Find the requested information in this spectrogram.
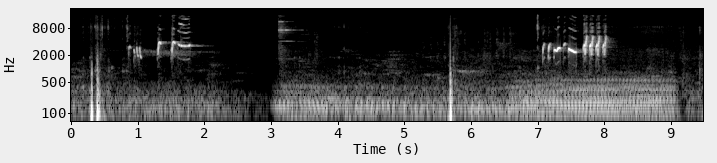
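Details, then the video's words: Golden-coloured bulbul (kutilang emas) lure recording: short, bright whistled phrases in scattered bursts, with sharp clicks and a low background hum. "Pancingan kutilang emas Gacor full isian"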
